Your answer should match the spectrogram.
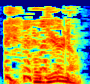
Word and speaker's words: Odierno: Now, this is Lieutenant General Ray Adorno. I'm having more. Why am I having so much trouble with pronunciation? You know, here's a confession. I know you're never supposed to confess publicly, but I have always had trouble with pronouncing really? – Names. Yeah. – Oh, I know that. I've been correcting you for 10 years. – Odierno. Odierno.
